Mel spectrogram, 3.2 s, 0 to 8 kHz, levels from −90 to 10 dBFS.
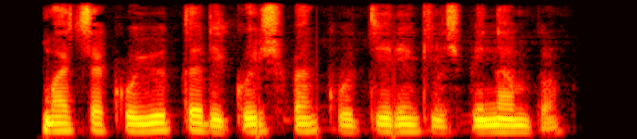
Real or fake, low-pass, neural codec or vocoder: real; 7.2 kHz; none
